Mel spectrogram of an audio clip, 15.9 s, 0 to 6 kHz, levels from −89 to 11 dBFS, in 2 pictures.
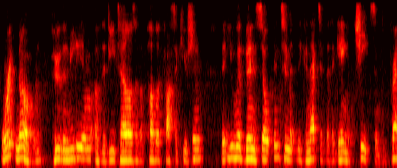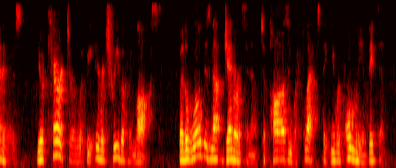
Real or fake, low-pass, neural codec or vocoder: fake; 5.4 kHz; codec, 16 kHz, 1.1 kbps, Voila-Tokenizer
